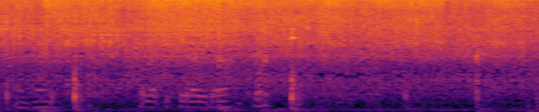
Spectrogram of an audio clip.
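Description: Sliced onions, whole spices and ginger sizzling in hot mustard oil in a wok while being stirred, with a couple of sharp clicks of the utensil against the pan.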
